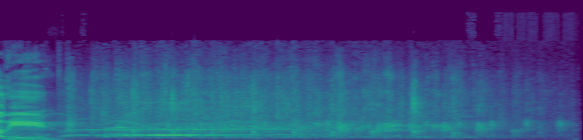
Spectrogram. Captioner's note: participants applauding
